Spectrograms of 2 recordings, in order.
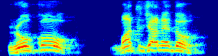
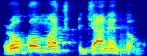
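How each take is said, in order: First: "Roko mat jane do" said higher and slower, stress on "jane"; changed tune. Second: Said in the usual way. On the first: Shown as a demonstration. Trainer showing a Hindi sentence with new meaning, higher and slower. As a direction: lift the pitch and lean on "jane" so the meaning shifts. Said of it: "if I speak like this". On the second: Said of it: "I'm making a statement".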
